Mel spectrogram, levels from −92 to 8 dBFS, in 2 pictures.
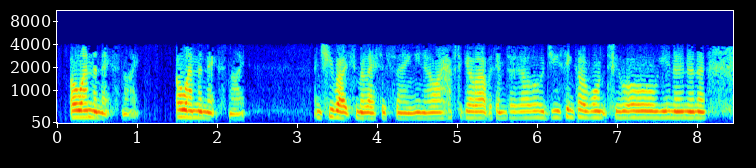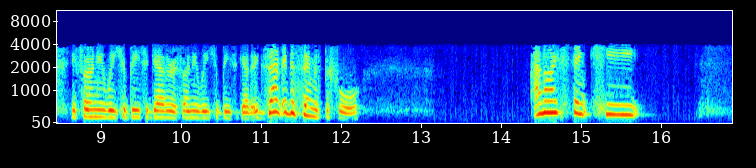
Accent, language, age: British, English, 40-59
